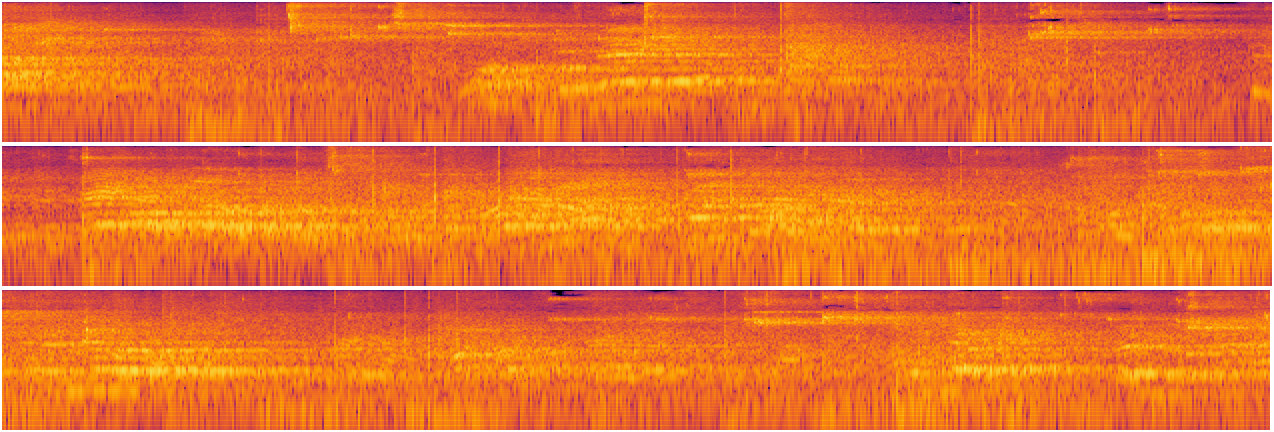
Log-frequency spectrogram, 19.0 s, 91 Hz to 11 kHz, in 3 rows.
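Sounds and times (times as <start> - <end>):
sneakers squeaking: 0.0 - 4.2, 4.8 - 19.0
shouts and chatter in a gym: 0.0 - 19.0.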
